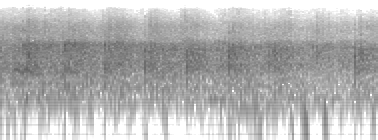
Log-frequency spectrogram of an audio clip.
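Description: A crowd of people claps steadily for a speaker who has just finished, a dense, even patter of many hands that holds at a fairly loud level throughout without any voices.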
